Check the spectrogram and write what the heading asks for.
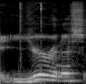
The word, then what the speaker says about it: Uranus: Uranus gets its name from an ancient Greek titan, the titan of the sky, Uranos, which is why I say Uranus rather than saying, well,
